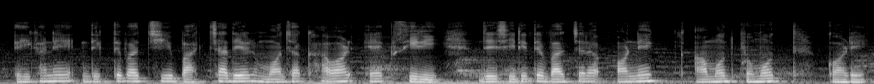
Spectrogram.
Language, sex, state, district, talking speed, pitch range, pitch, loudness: Bengali, male, West Bengal, North 24 Parganas, 115 wpm, 120-140 Hz, 130 Hz, -16 LUFS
